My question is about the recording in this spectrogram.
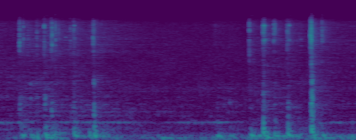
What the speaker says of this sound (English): I'm trying to type in the box here.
